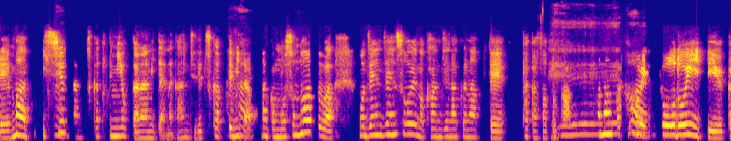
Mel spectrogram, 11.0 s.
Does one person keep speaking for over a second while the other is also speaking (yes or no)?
yes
